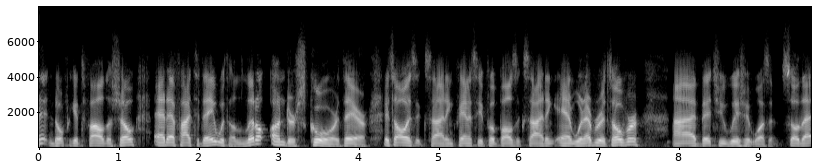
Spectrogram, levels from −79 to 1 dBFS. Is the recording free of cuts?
no; 1 cut; at 4.3 s

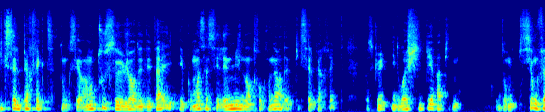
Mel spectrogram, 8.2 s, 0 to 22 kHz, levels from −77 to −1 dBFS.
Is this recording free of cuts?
yes; 0 cuts

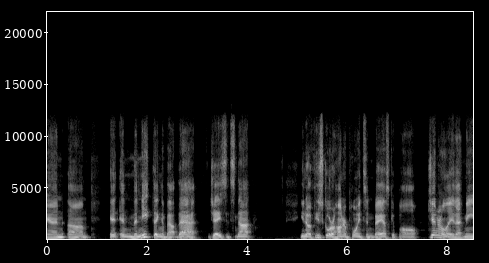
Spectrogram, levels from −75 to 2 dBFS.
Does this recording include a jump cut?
no; 0 cuts

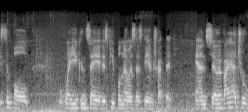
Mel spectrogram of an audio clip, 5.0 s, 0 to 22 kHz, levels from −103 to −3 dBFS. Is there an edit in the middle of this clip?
no; 0 cuts

